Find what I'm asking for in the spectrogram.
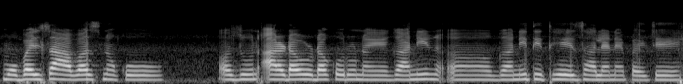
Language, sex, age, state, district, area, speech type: Marathi, female, 30-45, Maharashtra, Nagpur, urban, spontaneous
